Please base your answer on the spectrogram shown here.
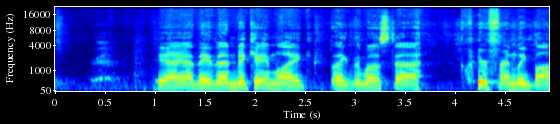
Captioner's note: chuckling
